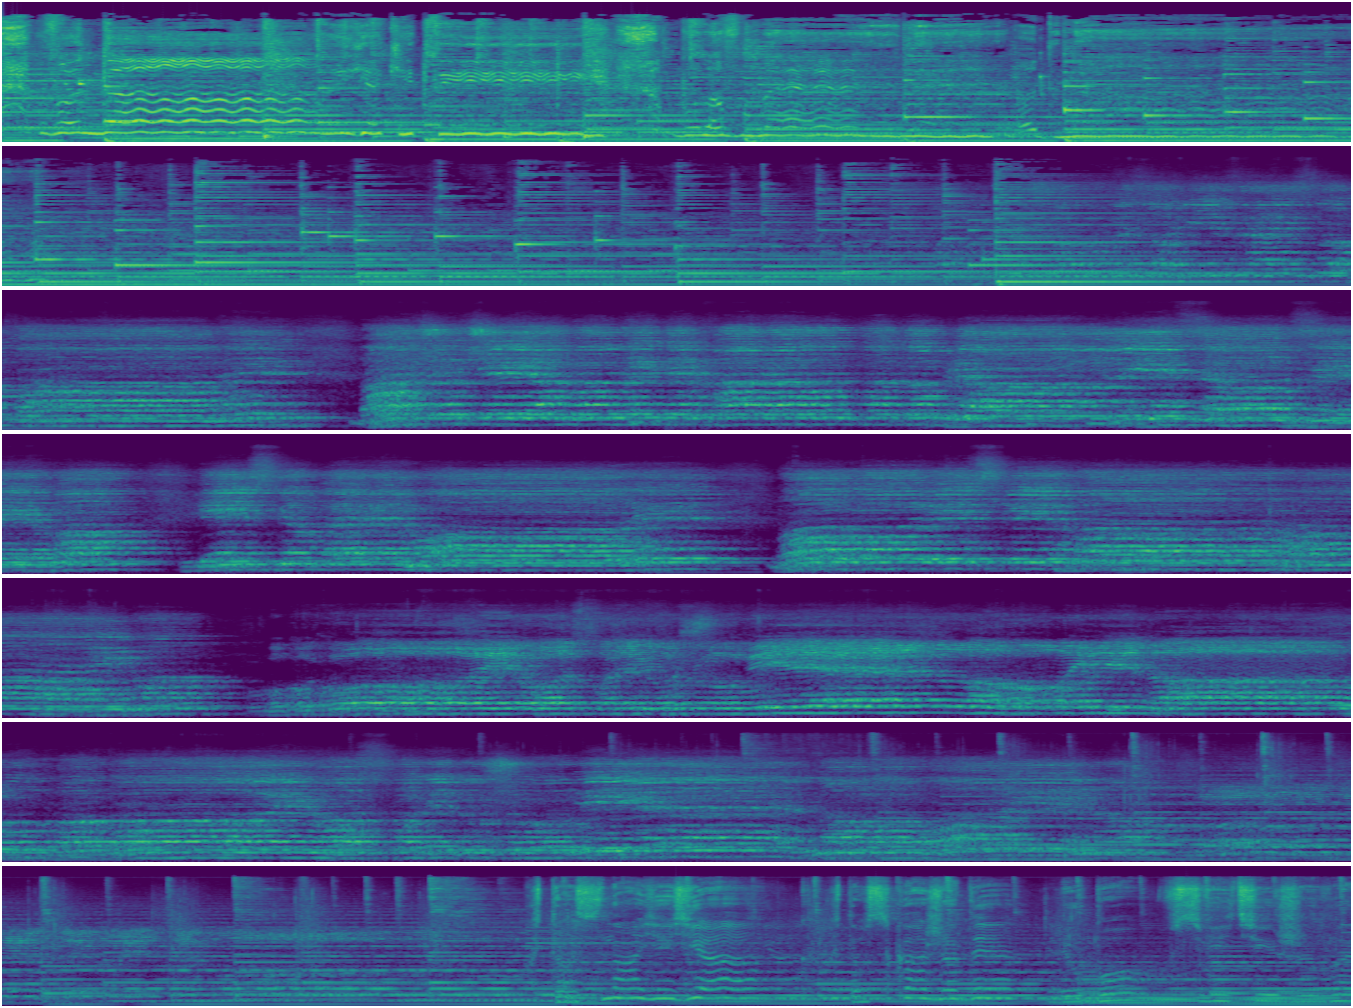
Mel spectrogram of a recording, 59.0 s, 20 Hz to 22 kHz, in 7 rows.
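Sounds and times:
choir singing a cappella: 0:00.0 - 0:08.8, 0:14.5 - 0:59.0
soft instrumental melody: 0:00.0 - 0:16.1, 0:47.3 - 0:59.0.

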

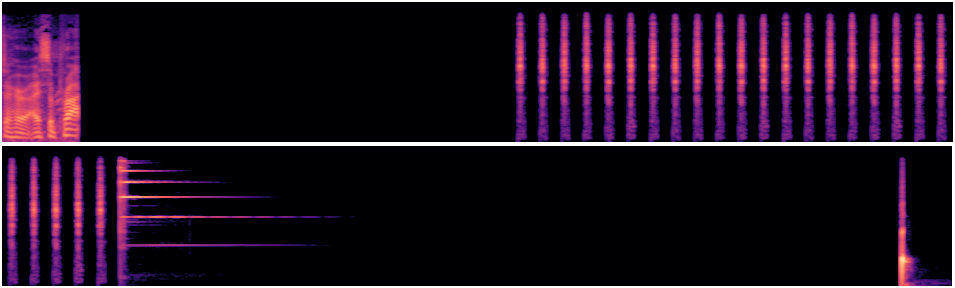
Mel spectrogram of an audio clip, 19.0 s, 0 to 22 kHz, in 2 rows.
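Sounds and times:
clock-like ticking: 0:05.2 - 0:10.7
bright ding: 0:10.7 - 0:12.2.

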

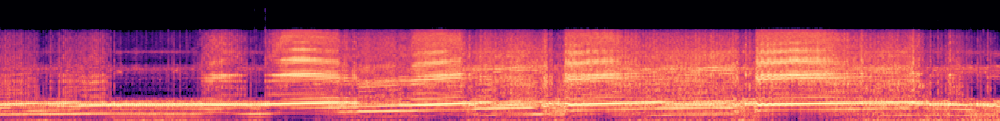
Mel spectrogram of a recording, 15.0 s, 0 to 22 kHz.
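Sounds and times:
race car engine accelerating: 0:00.0 - 0:15.0.

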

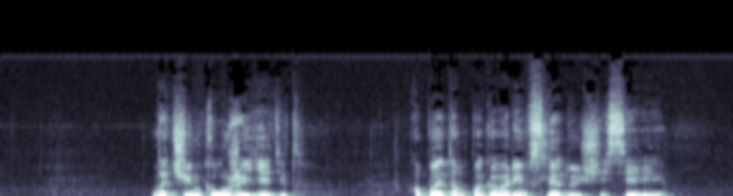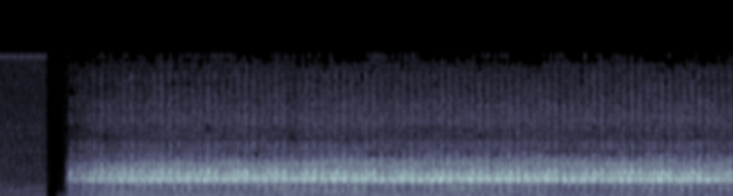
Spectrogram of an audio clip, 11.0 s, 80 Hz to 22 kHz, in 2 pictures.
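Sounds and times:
rapidly pulsing buzz: 0:06.0 - 0:11.0.

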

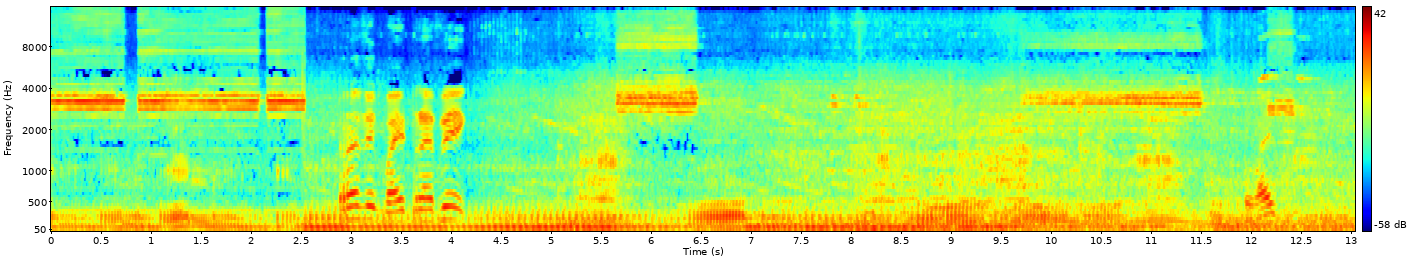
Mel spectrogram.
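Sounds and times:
high-pitched vehicle horn: 0:00.0 - 0:02.6, 0:05.6 - 0:06.7, 0:07.7 - 0:08.6, 0:09.6 - 0:12.6
motorcycle engine running: 0:00.0 - 0:13.0.

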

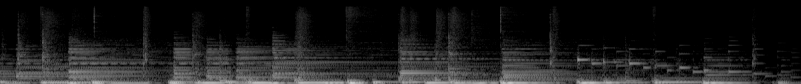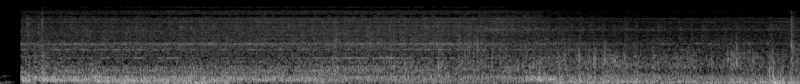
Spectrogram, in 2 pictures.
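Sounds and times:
piano music: 0:00.0 - 0:08.4
aircraft turbines roaring: 0:08.2 - 0:16.0
thin high whine: 0:08.2 - 0:16.0.

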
